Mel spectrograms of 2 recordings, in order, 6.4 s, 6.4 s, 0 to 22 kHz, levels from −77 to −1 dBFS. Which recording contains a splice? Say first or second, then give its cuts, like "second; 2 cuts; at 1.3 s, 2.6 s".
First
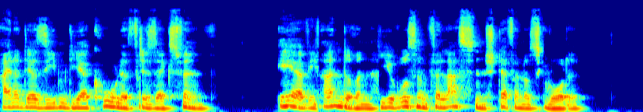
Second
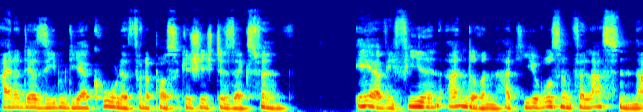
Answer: first; 5 cuts; at 1.4 s, 3.2 s, 3.8 s, 4.9 s, 5.4 s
